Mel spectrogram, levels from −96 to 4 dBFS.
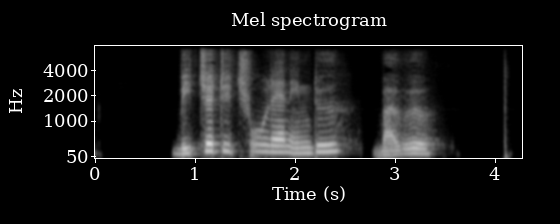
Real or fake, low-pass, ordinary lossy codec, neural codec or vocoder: fake; 7.2 kHz; MP3, 48 kbps; codec, 16 kHz, 0.5 kbps, X-Codec, HuBERT features, trained on LibriSpeech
